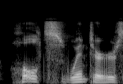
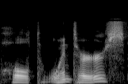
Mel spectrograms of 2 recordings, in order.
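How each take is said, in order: First: The first part ends with an added s sound. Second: The first part ends with a plain t sound. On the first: The speaker calls it wrong. "say that incorrectly" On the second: The speaker calls it right. "instead of Holt-Winters"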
